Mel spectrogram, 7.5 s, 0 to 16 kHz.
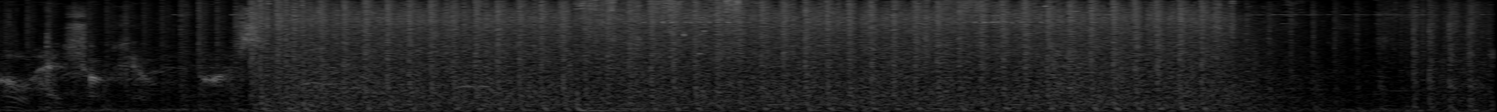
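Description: Dense, sustained gunfire from the shooter video game Tom Clancy's The Division 2, a loud continuous burst of rapid shots lasting several seconds, with a few faint sounds before it and a quieter tail after.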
